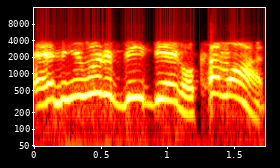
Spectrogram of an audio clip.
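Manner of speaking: heated high-pitched yell. Insisting a fighter would have won, over the phone: yelling at the phone. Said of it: "I'm yelling at my phone".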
